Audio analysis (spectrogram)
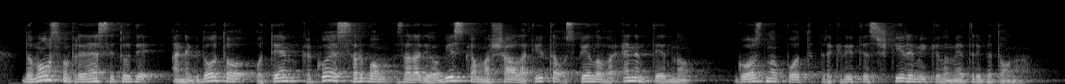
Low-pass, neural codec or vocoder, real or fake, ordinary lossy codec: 7.2 kHz; none; real; none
